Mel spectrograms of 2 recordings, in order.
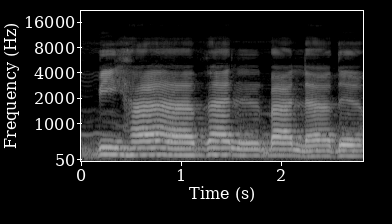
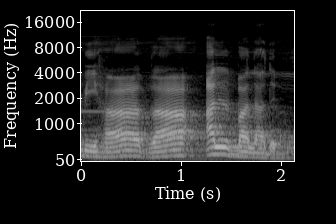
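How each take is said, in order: First: The d runs straight into the l sound. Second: The a and the al are said as separate syllables. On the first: The speaker calls it right. "दाल को आगे लाम साकिन के साथ मिलाएंगे" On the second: The speaker calls it wrong. "ये बिल्कुल गलत है"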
